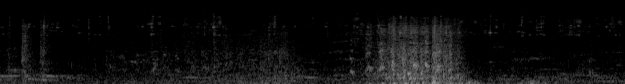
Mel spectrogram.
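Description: Domestic pigeons cooing softly, with a louder burst of noise lasting about a second, about four seconds in.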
